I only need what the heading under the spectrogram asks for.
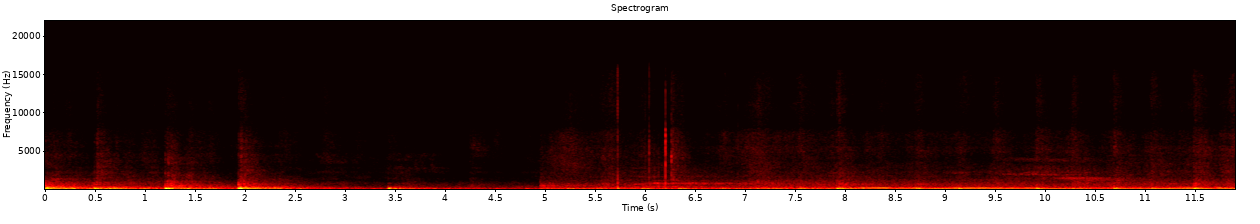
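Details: Dull thuds and knocks in a large indoor space give way to a steady low hum with faint sustained tones, and no animal call stands out.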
